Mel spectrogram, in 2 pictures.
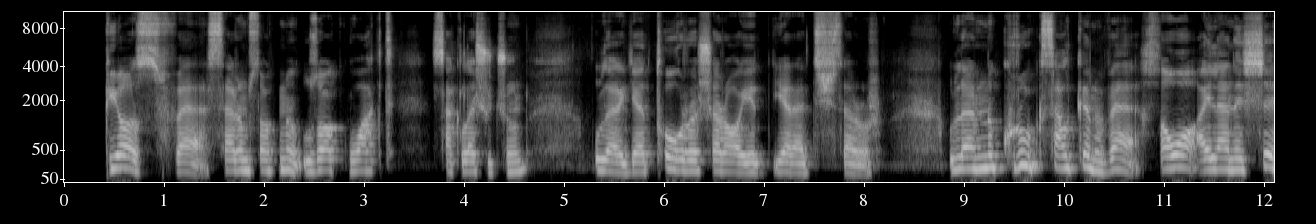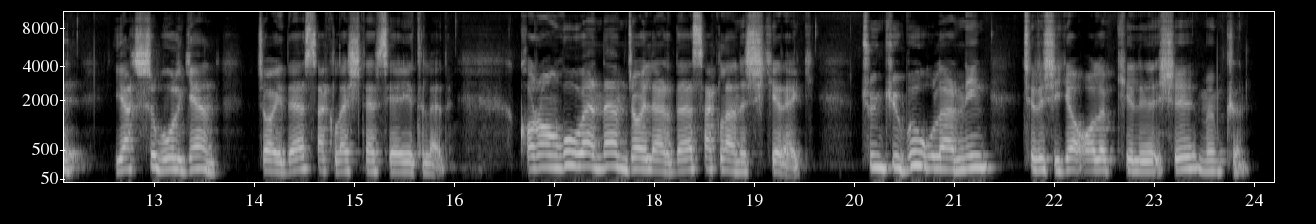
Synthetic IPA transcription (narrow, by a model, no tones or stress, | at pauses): pʰijɒz̥vasaɾɪmsɒqnɪʔʊzɒqvɑqt̪ | sɑqlˠaʃʊt͡ʃʰʊnʊlaɾɡʲat̪ʰoʁɾɪʃaɾɒjɪt̪̚jaɾat̪ʰɪ̥ʃz̥aɾʊɾ | ʊlaɾnɪqʰʊɾʊksalˠqʰɨnvahawɒʔajlanɪʃɪ | jɑχʃɪbolˠɡʲan | d͡ʒɒjd̪asɑqʰlˠaʃt̪ʰafsijae̞t̪ʰɪla̰d̪ɪqʰɒɾɒɴʁʊvanamd͡ʒɒjlaɾd̪asɑqlˠanɪʃɪ̥kʲʰe̞ɾa̰kʲ | t͡ʃʰʊŋkʲʰɪbʊːlaɾnɪŋt͡ʃʰɪɾɪʃɪɡʲaʔɒlɪp̚kʲʰe̞lɪʃɪmʊmkʲʰɪ̰n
